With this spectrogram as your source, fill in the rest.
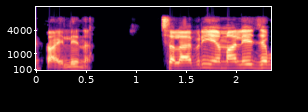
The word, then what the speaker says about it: टाइलिन: दूसरा नाम होता है टाइलिन। सलाइवरी एमाइलेज जब वो स्टार्च को किसमें चेंज कर देती है, ग्लूकोज में। सलाइवरी एमाइलेज, इसको टाइलिन कहते हैं, पी इसका साइलेंट होता है, इस तरह से पढ़ते हैं।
